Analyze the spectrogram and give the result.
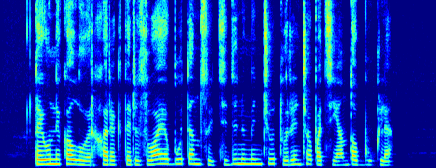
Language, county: Lithuanian, Kaunas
